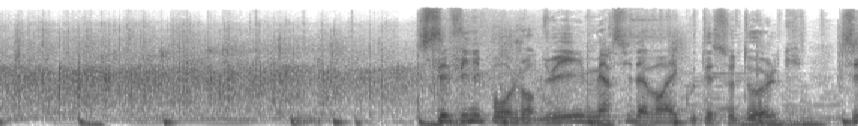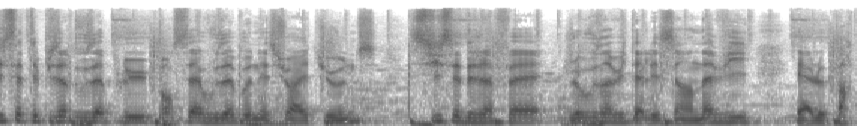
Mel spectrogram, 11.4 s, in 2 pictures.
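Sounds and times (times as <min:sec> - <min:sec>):
audience applause: 0:00.0 - 0:03.0
speech: 0:02.8 - 0:11.4.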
